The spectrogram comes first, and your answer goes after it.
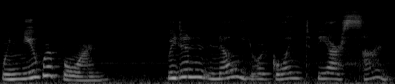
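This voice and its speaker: Woman reading as a tender, slow-spoken storybook mother. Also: high-pitched, lively intonation, heavily acted. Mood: tender, reassuring. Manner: soft, soothing, affectionate. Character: tender, reassuring mother of a young boy.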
